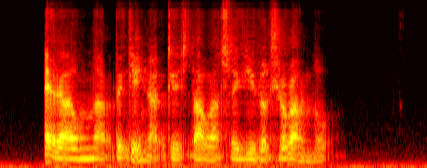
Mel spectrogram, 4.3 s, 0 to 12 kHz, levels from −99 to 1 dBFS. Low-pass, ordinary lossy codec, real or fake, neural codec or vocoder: 9.9 kHz; Opus, 16 kbps; fake; autoencoder, 22.05 kHz, a latent of 192 numbers a frame, VITS, trained on many speakers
